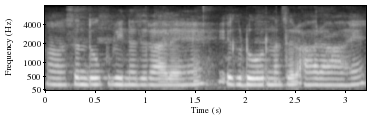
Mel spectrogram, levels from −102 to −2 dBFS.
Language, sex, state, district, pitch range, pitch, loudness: Hindi, female, Himachal Pradesh, Shimla, 220-230 Hz, 225 Hz, -16 LUFS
